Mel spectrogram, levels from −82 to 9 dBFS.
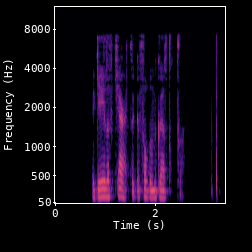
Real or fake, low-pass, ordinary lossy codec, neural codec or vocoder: real; 7.2 kHz; MP3, 64 kbps; none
